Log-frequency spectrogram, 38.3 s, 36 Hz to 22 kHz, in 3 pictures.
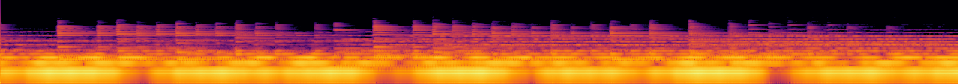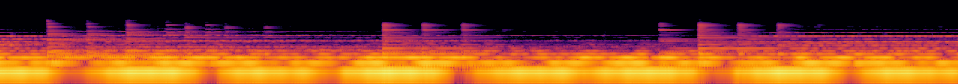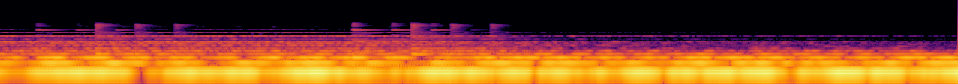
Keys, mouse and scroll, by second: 9.1 ctrl+7, 17.0 5, 17.2 Return, 30.9 right click.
